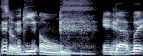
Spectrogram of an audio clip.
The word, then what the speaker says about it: Guillaume: Guillaume. Okay. So the way I say it is the Guy part, and then Om.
